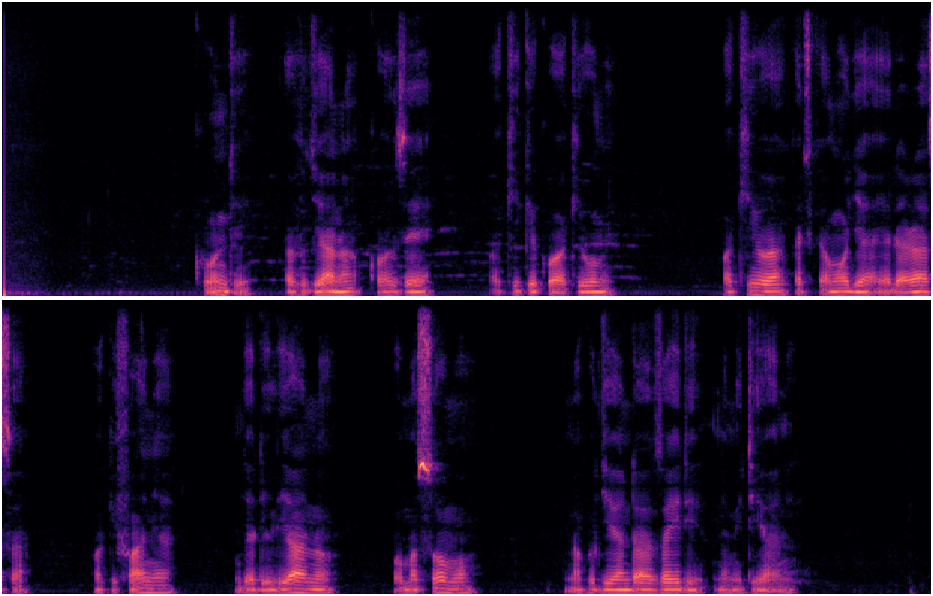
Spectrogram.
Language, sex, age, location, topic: Swahili, male, 18-24, Dar es Salaam, education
